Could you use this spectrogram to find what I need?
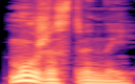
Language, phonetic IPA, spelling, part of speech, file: Russian, [ˈmuʐɨstvʲɪn(ː)ɨj], мужественный, adjective, Ru-мужественный.ogg
- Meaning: 1. manly, virile, masculine (having the characteristics of a man) 2. courageous, brave, gutsy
